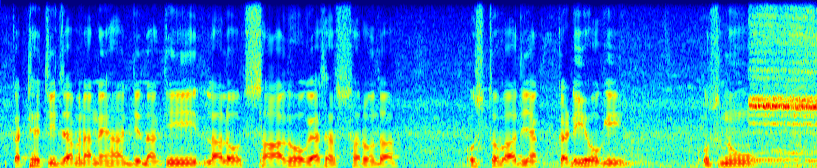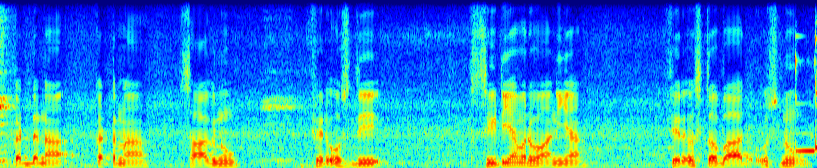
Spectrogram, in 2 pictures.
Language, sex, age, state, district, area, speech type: Punjabi, male, 30-45, Punjab, Pathankot, urban, spontaneous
